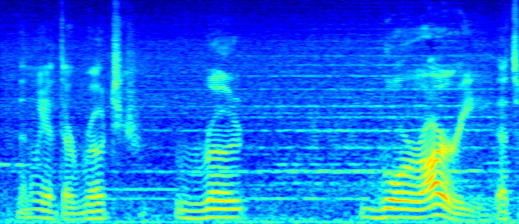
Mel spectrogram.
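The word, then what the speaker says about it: Rorarii: Then we have the Rorari.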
